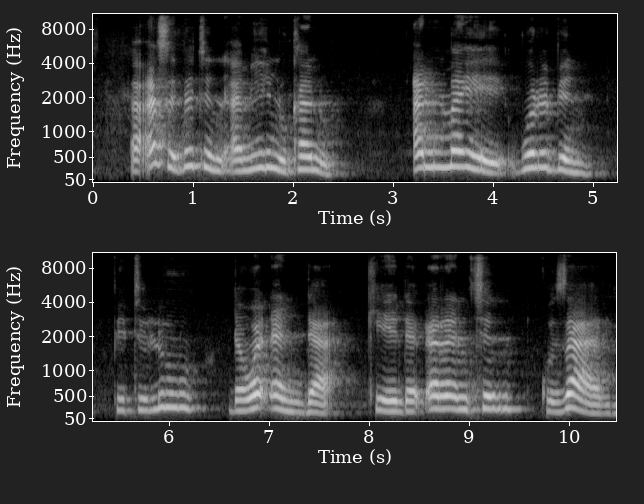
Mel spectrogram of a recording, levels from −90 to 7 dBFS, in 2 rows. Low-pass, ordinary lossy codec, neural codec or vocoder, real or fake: none; none; vocoder, 22.05 kHz, 80 mel bands, HiFi-GAN; fake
